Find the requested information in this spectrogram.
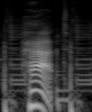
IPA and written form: hæt (Hat)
